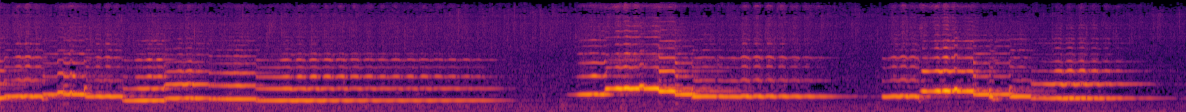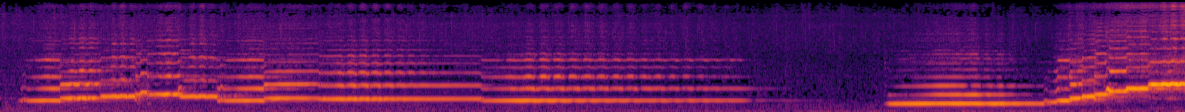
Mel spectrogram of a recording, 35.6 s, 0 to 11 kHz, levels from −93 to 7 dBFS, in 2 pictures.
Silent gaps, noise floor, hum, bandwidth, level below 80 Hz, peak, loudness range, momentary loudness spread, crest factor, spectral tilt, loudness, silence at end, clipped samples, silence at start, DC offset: none; -55 dBFS; none; 10.5 kHz; -62 dBFS; -6 dBFS; 12 LU; 17 LU; 18 dB; -3.5 dB/octave; -24 LUFS; 0 s; under 0.1%; 0 s; under 0.1%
